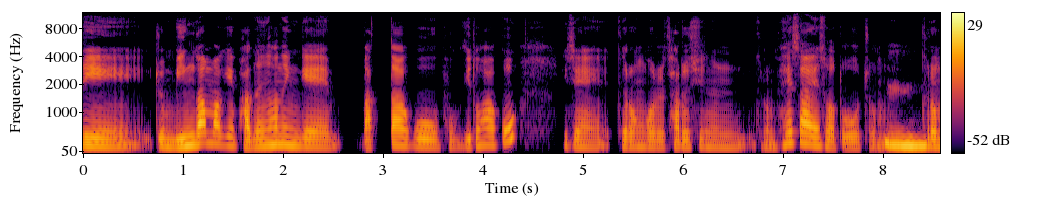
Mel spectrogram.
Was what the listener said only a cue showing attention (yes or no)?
yes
